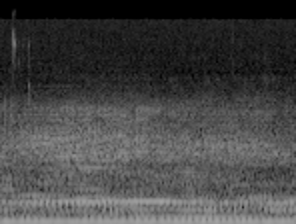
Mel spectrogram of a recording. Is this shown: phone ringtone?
no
